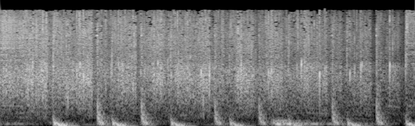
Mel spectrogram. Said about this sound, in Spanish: Gracias por el tip. Muchas gracias, hermano. Fuerte aplauso para bailarín.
